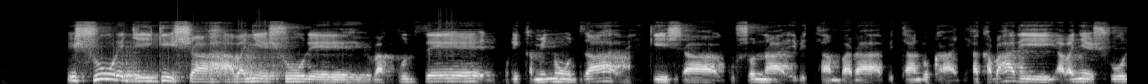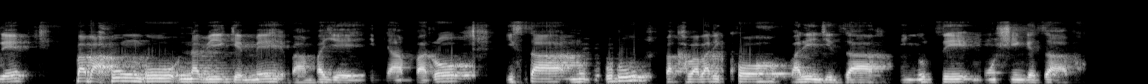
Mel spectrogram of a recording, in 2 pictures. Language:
Rundi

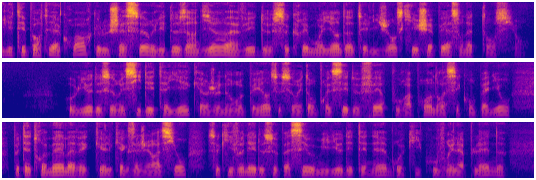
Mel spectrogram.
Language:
French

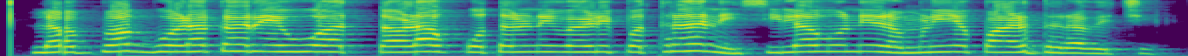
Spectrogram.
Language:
Gujarati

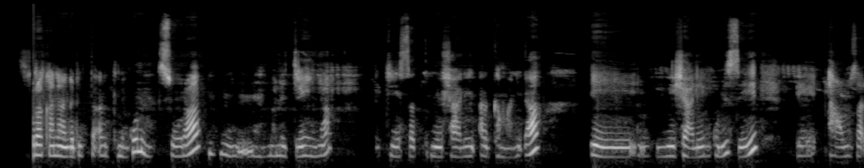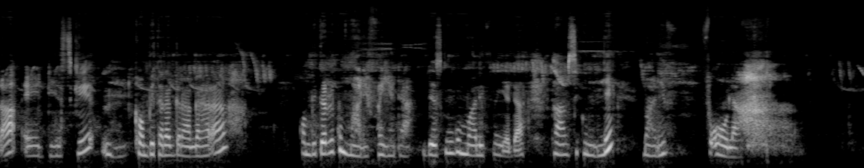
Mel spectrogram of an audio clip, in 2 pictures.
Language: Oromo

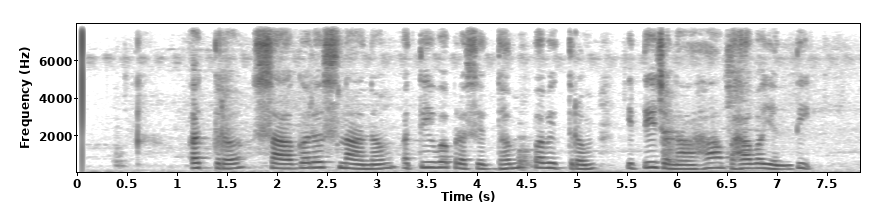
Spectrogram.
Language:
Sanskrit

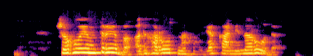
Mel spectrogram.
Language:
Belarusian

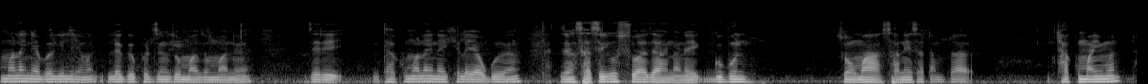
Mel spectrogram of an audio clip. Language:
Bodo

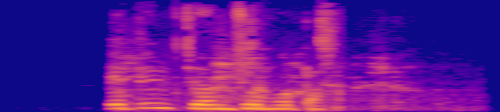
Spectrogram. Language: Bangla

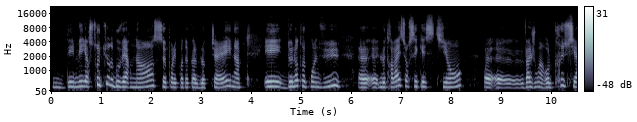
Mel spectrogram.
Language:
French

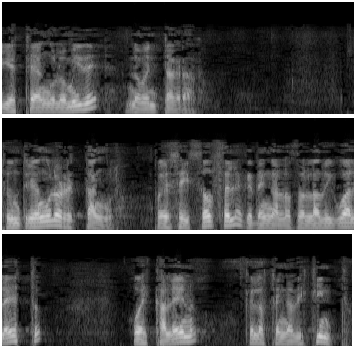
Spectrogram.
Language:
Spanish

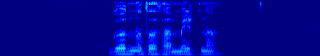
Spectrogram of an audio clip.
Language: Nepali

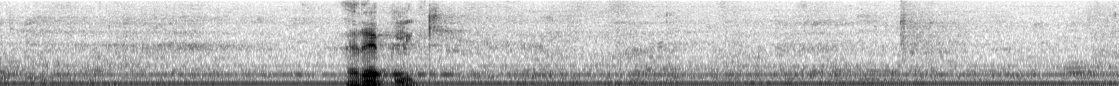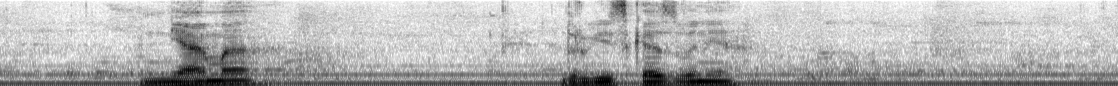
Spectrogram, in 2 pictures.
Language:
Bulgarian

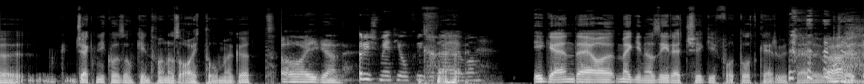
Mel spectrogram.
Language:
Hungarian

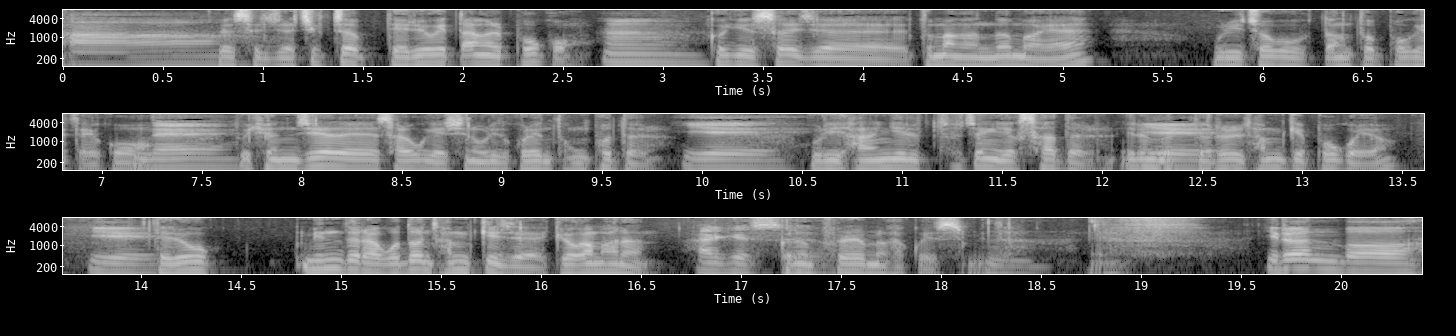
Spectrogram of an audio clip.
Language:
Korean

